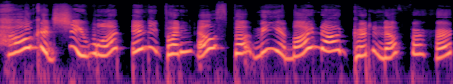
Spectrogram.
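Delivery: play-acted tearful crying, high and sobbing. Telling a story, speaker quotes a betrayed man, imitating a man sobbing. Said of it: "this guy is sobbing".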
